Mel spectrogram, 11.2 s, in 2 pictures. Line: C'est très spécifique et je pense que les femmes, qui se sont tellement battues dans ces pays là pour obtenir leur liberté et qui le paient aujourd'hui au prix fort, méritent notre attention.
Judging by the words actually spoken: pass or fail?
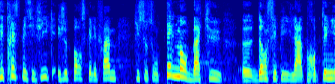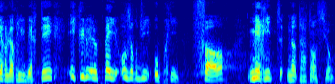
pass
